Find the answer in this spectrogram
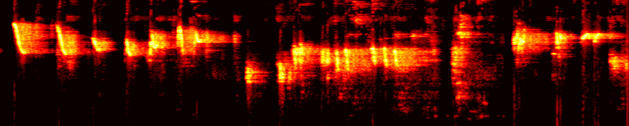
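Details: Female greater green leafbird calling a male: descending sharp whistled notes repeated about twice per second, a lower buzzy rattle, then more high chirps and chatter.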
